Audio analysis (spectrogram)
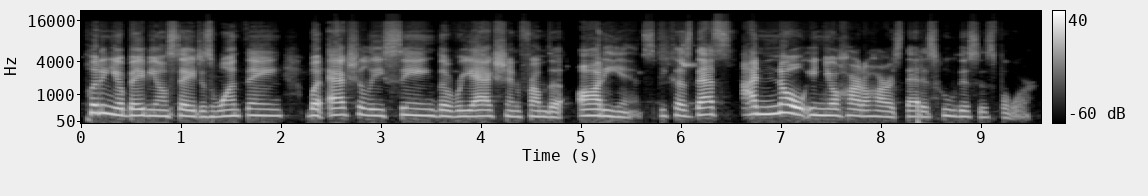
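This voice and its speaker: A woman's voice: fairly low pitch, normal speed, hardly any pauses, no echo. Female show host interviewing, dry sound. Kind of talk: casual on-location interview.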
